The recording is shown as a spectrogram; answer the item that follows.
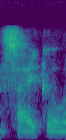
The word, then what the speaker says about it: SYKO: Like it's pronounced Psycho. Yeah. Or yeah, man. Yeah. – How did you get that name? – Okay. So this story, well, one time, before I was writing Psycho and everything, that I was writing like three other names at the time because I didn't know what exactly to write.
